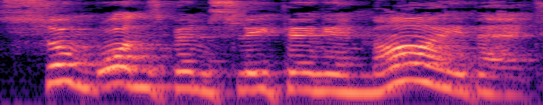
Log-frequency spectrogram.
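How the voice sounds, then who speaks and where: Put on as a character voice, this growling delivery sits at a fairly high pitch and moves at a fairly slow pace. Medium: read story.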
